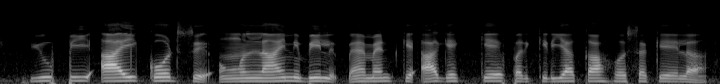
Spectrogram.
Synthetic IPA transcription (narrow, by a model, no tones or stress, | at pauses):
juːpiaːikoːɾɖseɔːnlaːɪnbɪlpɛːmẽɳʈkeʔaːɡekepəɾɪkɾɪjakaɦosəkelaː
